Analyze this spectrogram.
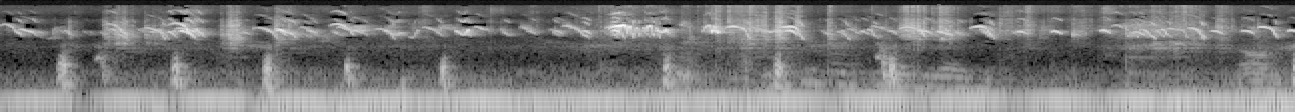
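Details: Baby chicks chirping: a dense chorus of many high, short, down-slurred peeps running continuously, with scattered lower clucking notes and a steady low hum underneath.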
